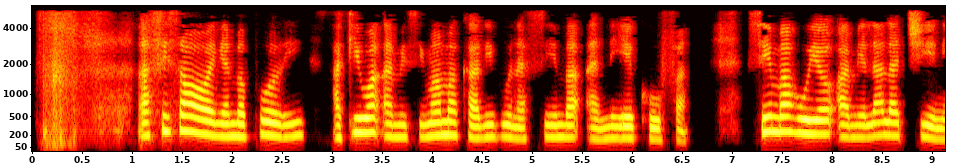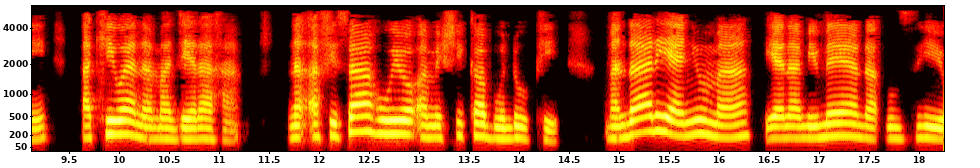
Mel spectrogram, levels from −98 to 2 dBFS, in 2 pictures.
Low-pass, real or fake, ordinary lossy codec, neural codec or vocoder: 5.4 kHz; fake; MP3, 32 kbps; codec, 24 kHz, 0.5 kbps, DualCodec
